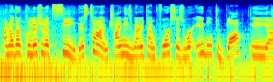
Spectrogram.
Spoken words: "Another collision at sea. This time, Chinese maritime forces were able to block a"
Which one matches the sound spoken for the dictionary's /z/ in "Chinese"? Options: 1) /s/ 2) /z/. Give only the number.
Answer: 2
